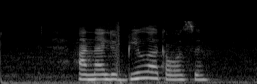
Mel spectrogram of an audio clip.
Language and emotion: Russian, neutral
